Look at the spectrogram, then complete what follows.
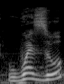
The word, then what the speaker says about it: Oisx: Alors, je précise que ça s'écrit avec les lettres O-I-S-X, mais que ça se prononce donc Oiseau.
